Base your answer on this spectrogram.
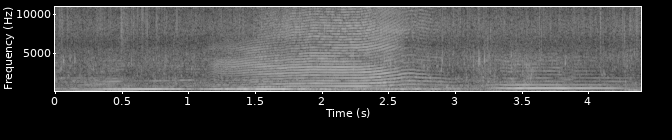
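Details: Humpback whale song from a male, heard underwater: a steady low moan, then a rich harmonic rising-and-falling cry in the middle, ending on a clear level tone.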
